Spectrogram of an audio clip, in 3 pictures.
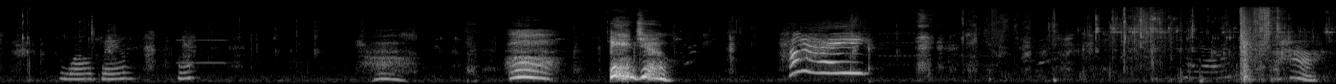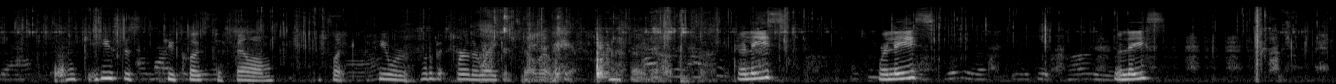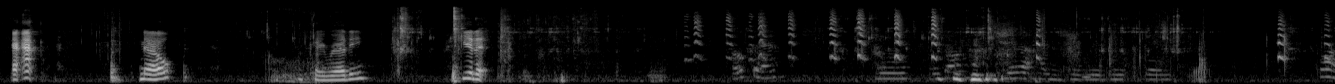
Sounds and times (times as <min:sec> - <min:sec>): Inside, small room: 0:00.0 - 0:40.0
Child speech, kid speaking: 0:00.6 - 0:02.0, 0:06.7 - 0:08.1, 0:11.7 - 0:15.7, 0:16.7 - 0:18.9, 0:19.6 - 0:20.8, 0:21.9 - 0:24.5, 0:34.0 - 0:34.7, 0:35.4 - 0:38.6
Squeak: 0:33.6 - 0:35.8.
